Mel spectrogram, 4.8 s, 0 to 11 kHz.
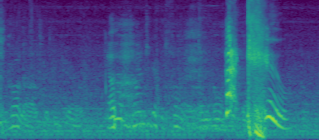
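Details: Two forceful sneezes in quick succession after a sharp intake of breath, with quiet voices and background sound; hay fever sneezing, one of several filmed over 3-4 days.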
